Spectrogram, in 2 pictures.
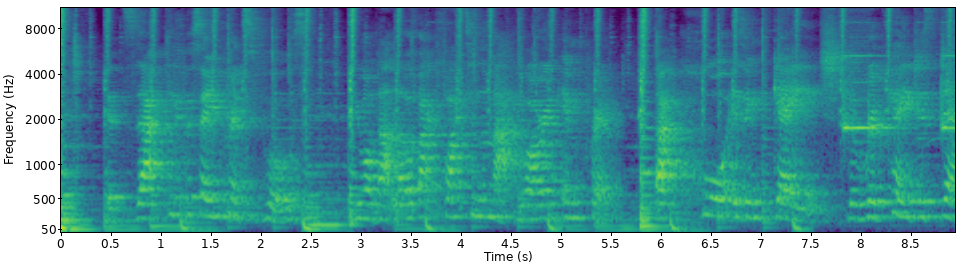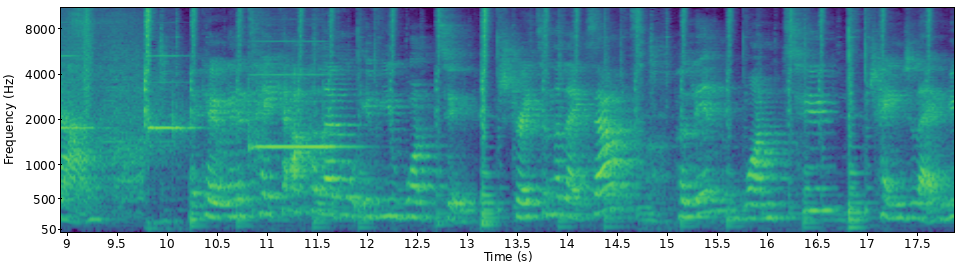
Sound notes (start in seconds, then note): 10.7 timer beeping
